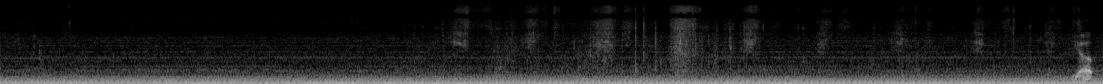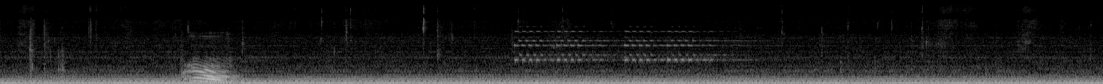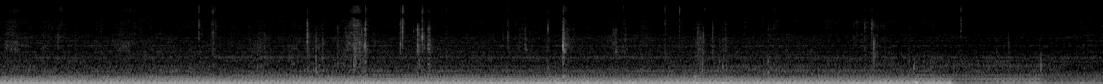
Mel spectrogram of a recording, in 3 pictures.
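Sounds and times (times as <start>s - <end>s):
engine and pressure pump running: 0.0s - 33.0s
high pitched pulsing tone: 16.2s - 18.8s.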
